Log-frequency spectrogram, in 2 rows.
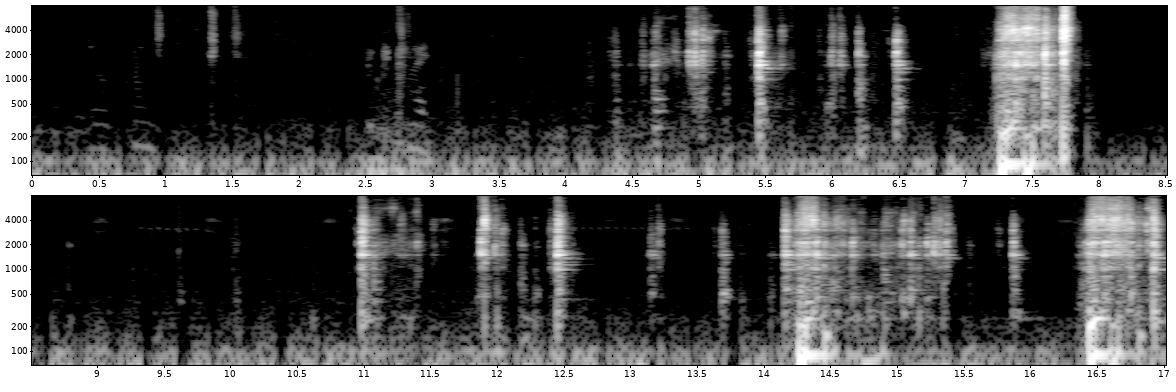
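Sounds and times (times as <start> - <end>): wind rumbling on microphone: 0.0 - 17.0
motorcycle engine starting: 4.1 - 8.0, 10.8 - 17.0.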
